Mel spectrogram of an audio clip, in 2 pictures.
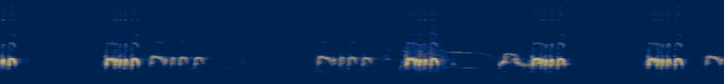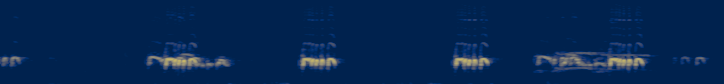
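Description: Zebra dove (perkutut) singing: repeated phrases, each opening with a sharp note and running into a quick rolling trill of coos, about one phrase every two seconds.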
